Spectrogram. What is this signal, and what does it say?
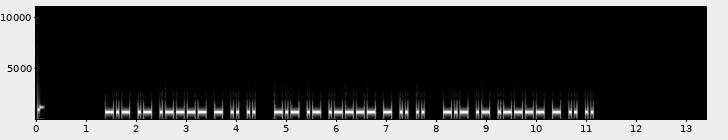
Morse code, heard as a keyed tone, about 22 wpm, 700 Hz. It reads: KA1TII KA1TII KA1TII
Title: USA Call Signs Repeated 3x 22wpm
